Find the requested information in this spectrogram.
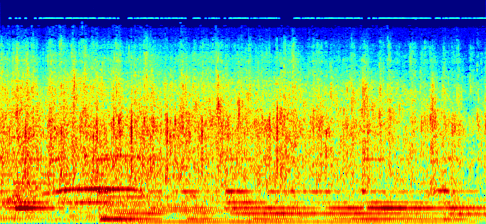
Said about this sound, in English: If you're going to clap, you might as well do a good clap on that point.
